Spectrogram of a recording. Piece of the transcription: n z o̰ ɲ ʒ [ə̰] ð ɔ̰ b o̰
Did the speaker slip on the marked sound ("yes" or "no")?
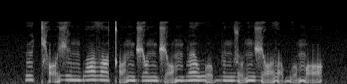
yes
